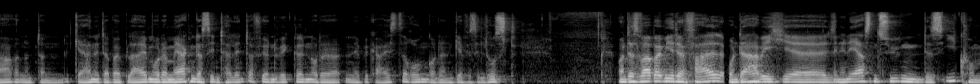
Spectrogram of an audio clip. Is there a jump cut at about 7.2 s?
yes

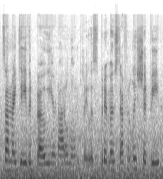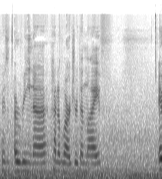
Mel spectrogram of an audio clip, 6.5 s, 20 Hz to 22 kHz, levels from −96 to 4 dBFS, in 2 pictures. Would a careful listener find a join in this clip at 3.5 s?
yes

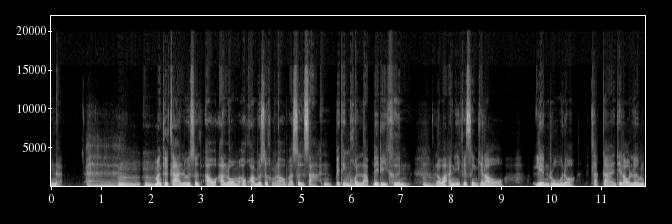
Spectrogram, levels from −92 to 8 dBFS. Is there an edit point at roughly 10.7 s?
no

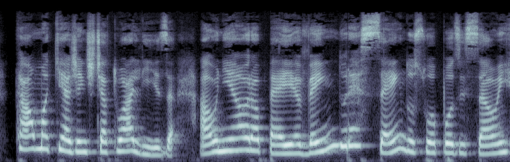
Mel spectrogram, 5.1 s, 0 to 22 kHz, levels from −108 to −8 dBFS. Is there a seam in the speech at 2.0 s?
no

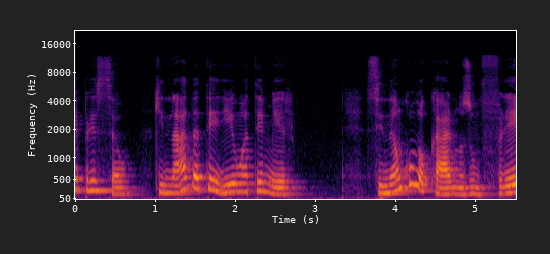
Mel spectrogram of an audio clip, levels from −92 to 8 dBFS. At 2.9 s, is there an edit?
no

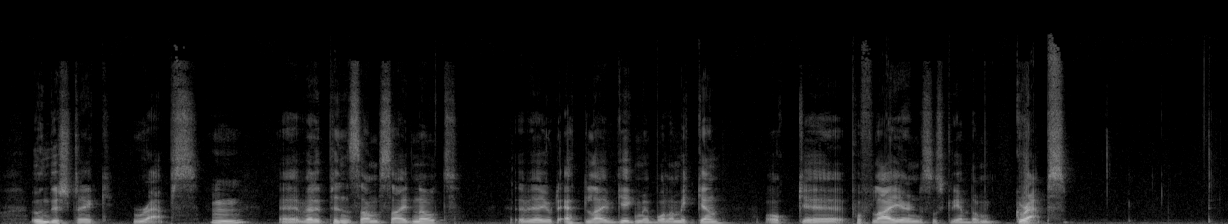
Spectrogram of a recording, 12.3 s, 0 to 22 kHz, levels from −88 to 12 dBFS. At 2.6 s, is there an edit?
no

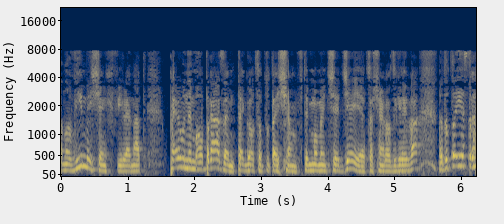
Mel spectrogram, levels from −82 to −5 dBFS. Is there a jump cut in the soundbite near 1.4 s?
no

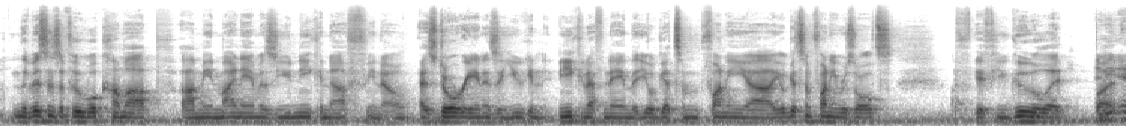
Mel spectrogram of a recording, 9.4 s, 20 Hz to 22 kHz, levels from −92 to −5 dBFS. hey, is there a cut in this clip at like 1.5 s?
no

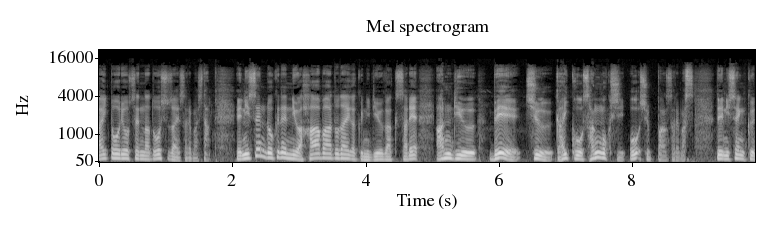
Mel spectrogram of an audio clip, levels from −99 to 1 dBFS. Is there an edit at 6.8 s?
yes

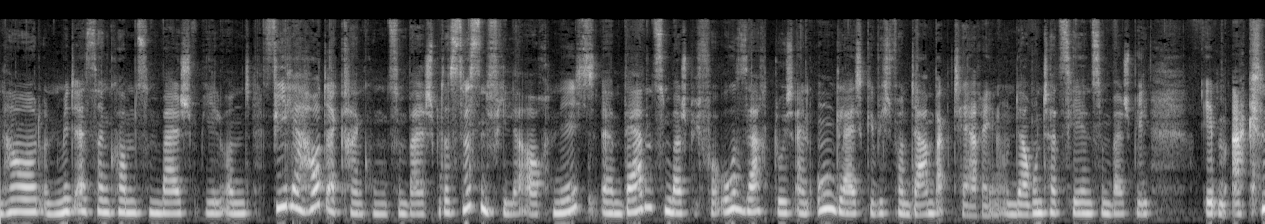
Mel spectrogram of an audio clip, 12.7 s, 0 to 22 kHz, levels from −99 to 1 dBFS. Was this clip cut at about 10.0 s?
no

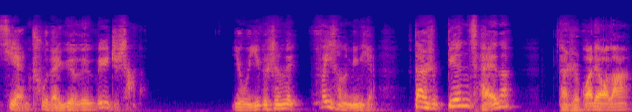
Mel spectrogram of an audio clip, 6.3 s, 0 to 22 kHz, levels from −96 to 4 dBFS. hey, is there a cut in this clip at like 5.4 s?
yes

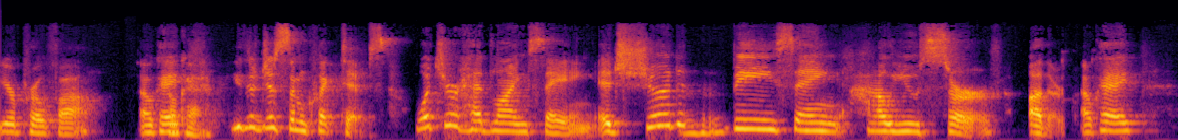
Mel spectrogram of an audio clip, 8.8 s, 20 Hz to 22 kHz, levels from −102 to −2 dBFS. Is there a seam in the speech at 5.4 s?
no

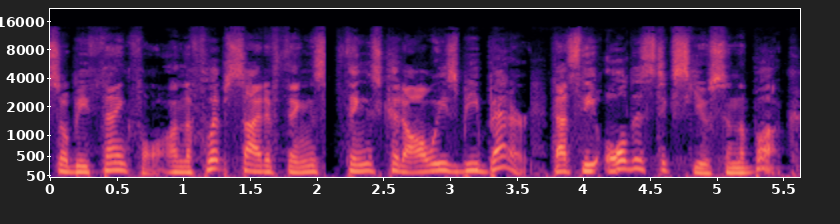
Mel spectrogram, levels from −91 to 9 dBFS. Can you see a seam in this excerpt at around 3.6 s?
yes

